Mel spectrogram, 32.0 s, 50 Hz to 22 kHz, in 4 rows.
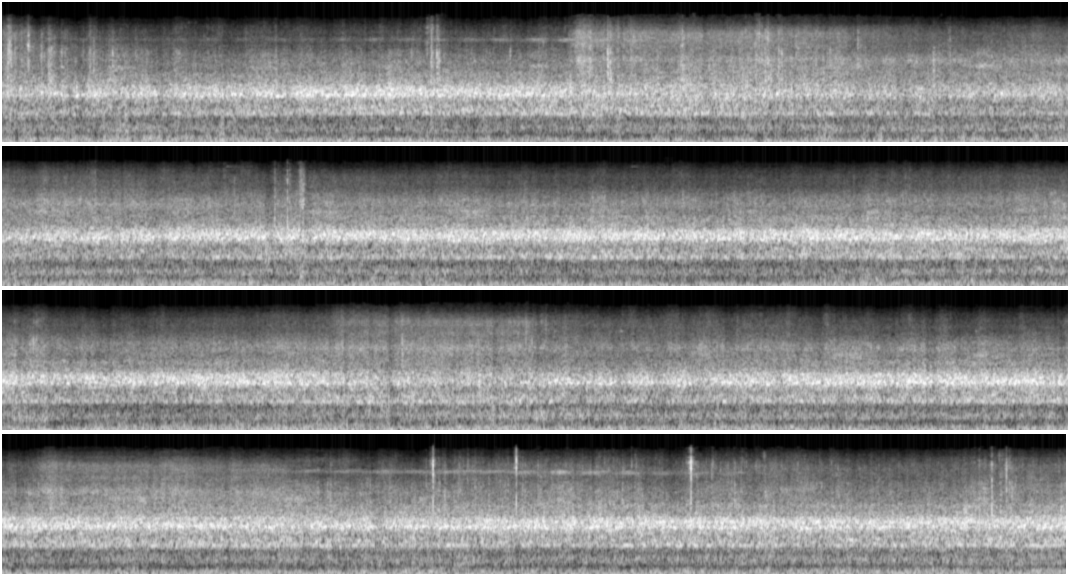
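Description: Steady wind rushing over the microphone of a camera mounted on a racing bicycle moving at about 23 to 29 mph, mixed with tyre noise on the road.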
